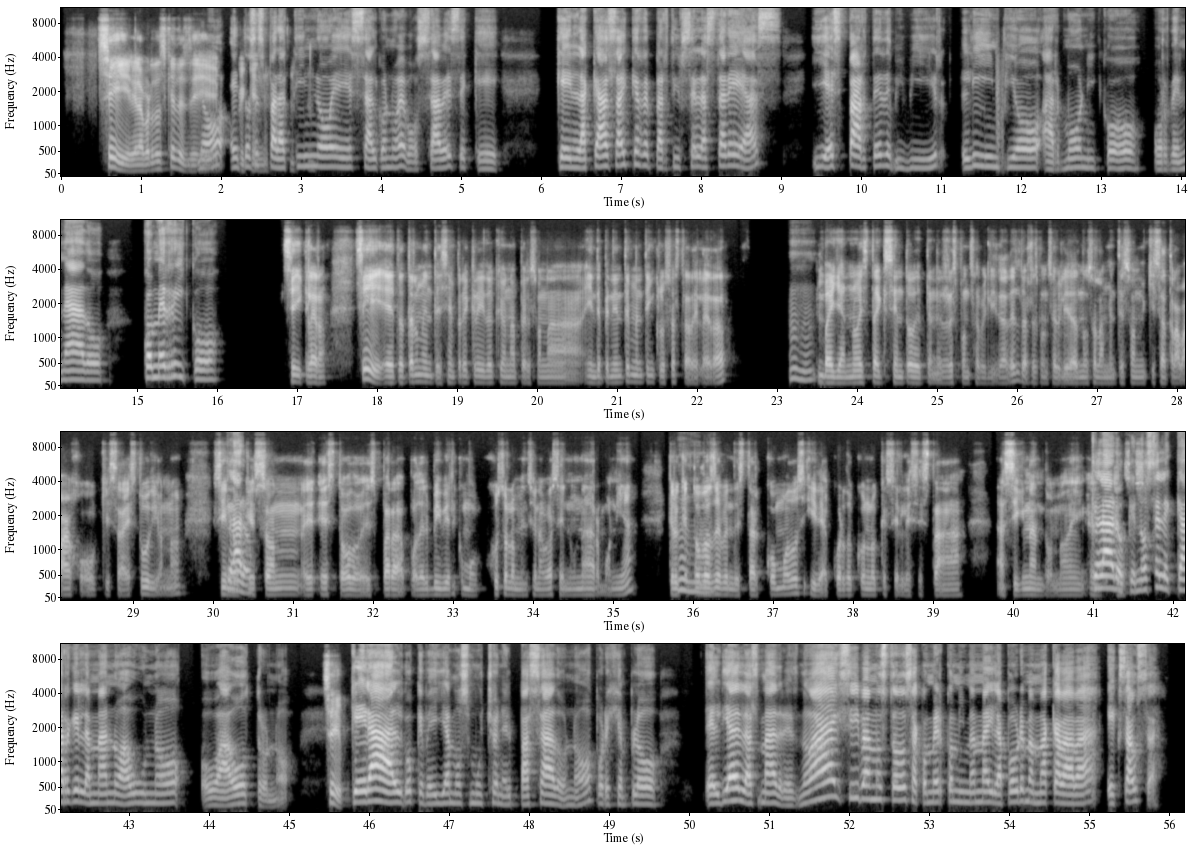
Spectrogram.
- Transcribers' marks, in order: other background noise
- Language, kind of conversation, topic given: Spanish, podcast, ¿Cómo se reparten las tareas en casa con tu pareja o tus compañeros de piso?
